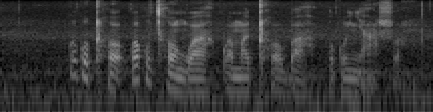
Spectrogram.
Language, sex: Xhosa, male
